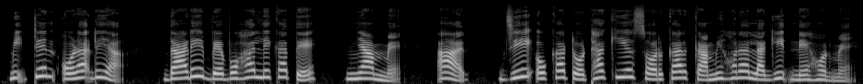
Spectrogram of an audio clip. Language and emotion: Santali, neutral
